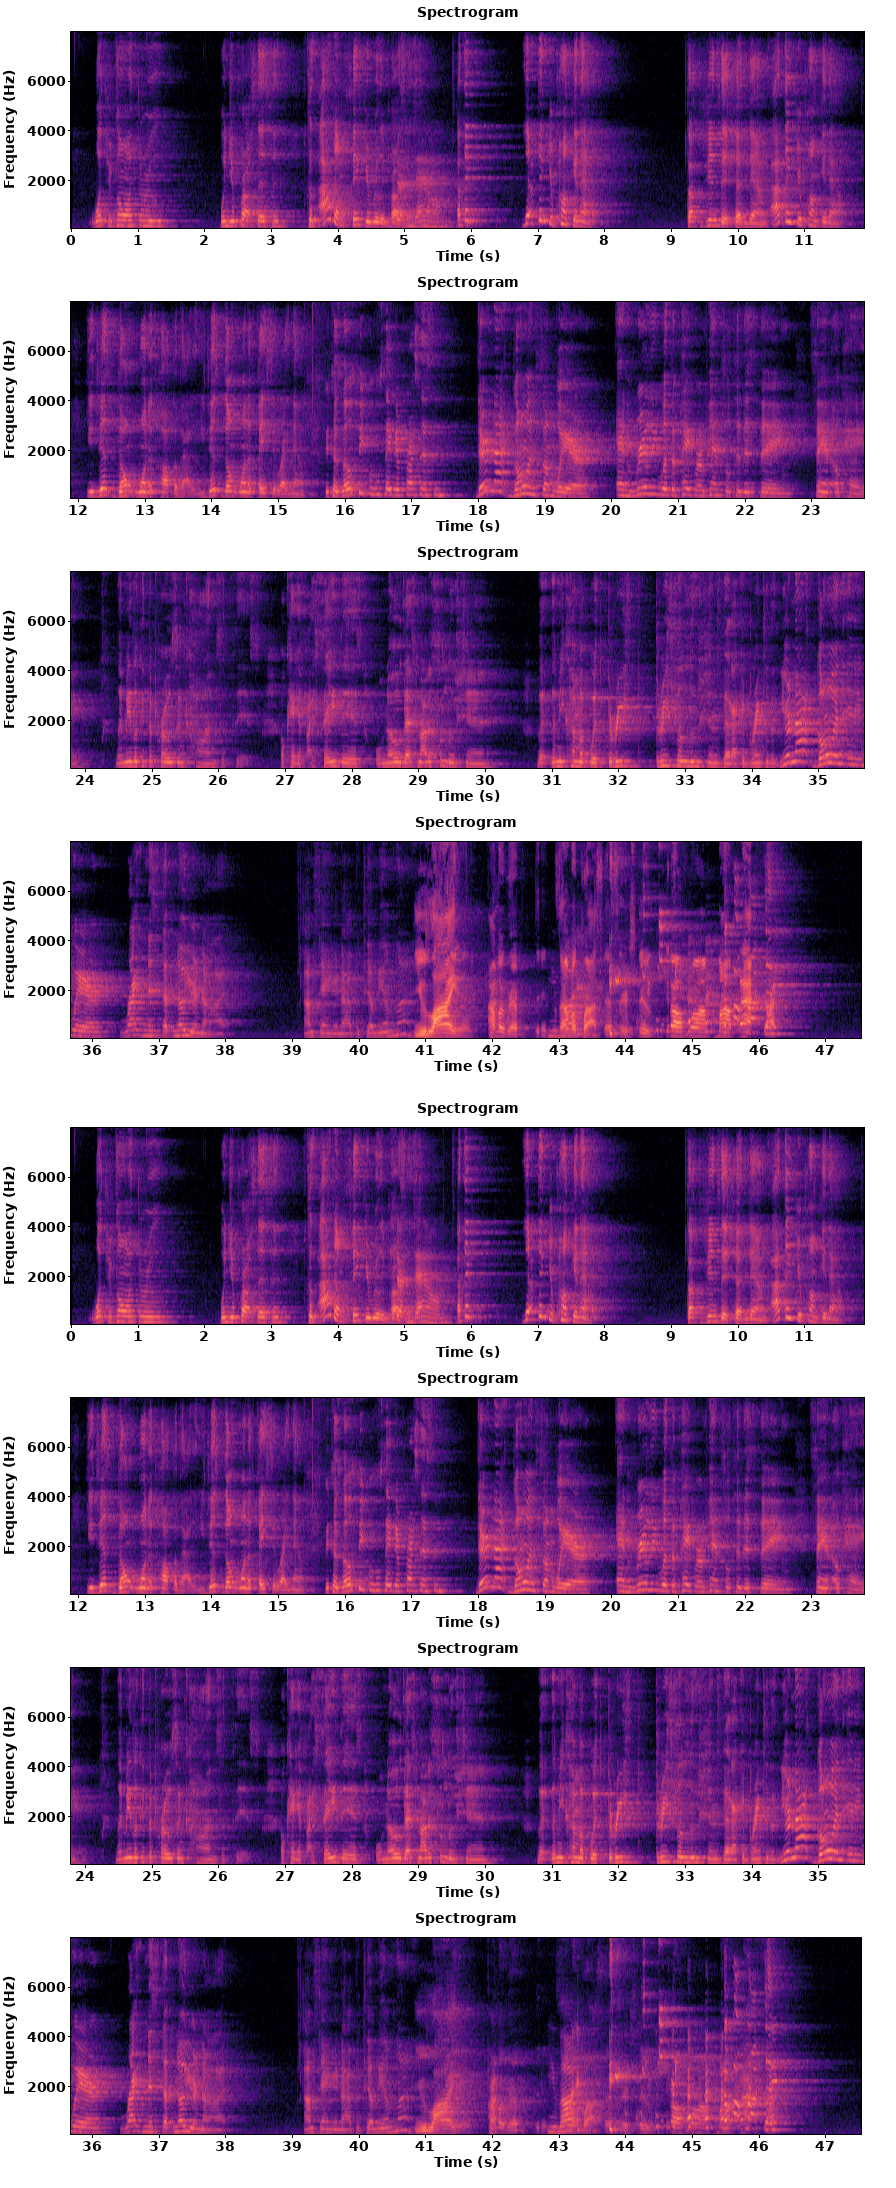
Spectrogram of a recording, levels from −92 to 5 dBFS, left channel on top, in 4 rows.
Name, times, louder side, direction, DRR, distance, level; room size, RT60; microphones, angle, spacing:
voice 1, 0.3-1.4 2.2-3.2 3.5-4.9 5.8-6.0 6.8-7.9 9.2-11.6 12.1-17.5 18.0-19.7 20.1-22.7 23.0-23.9 24.2-26.5 26.7-30.1 30.8-32.2 32.6-36.1 36.4-38.0 39.2-40.9 41.9-42.1 43.7-44.1 44.5-44.6 45.6-46.3, right 1 dB, 5° right, 5 dB, 0.4 m, -27 dB
voice 2, 4.7-5.7 42.8-43.4 44.4-44.5 46.1-46.3, right 4 dB, 50° right, 5 dB, 0.7 m, -29 dB
voice 3, 40.8-42.4 42.7-44.4 44.7-46.2, left 9 dB, 85° left, 15 dB, 0.3 m, -25 dB
9.2 x 3.8 x 6.8 m, 1.2 s
head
